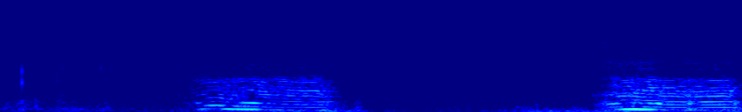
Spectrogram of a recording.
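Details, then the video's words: Bulldog puppy snoring like a grown man: two deep, rumbling, voiced snores about three seconds apart, each lasting roughly a second, with quiet breathing between them indoors. "Puppy Snoring 😴 Like a Grown man"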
